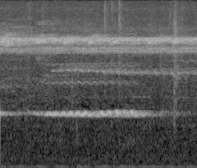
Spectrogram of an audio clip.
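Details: Great tinamou sounding one smooth, pure whistle lasting about a second, set against a steady shrill insect hum and a low rumble.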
